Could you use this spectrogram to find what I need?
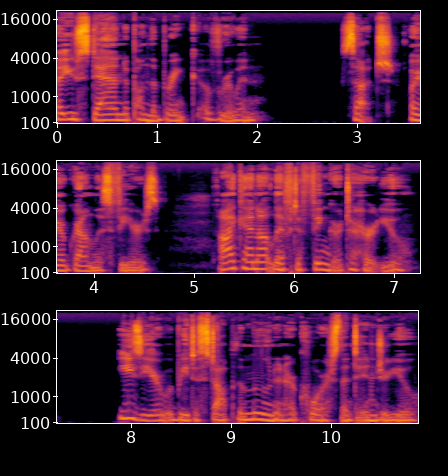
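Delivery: ordinary delivery, nothing marked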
